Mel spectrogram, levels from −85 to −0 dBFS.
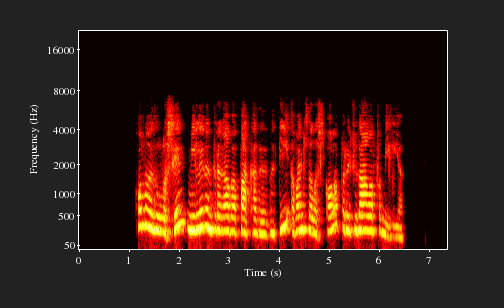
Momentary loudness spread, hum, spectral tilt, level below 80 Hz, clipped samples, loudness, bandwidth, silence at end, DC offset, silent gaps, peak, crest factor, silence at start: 12 LU; none; -7 dB/octave; -66 dBFS; under 0.1%; -19 LUFS; 6.6 kHz; 0.9 s; under 0.1%; none; -4 dBFS; 16 dB; 1.15 s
